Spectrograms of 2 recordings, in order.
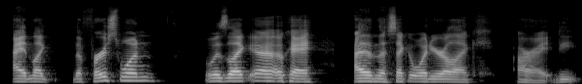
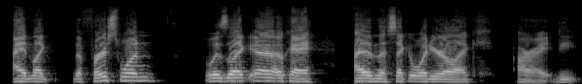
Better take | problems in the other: first | distortion; slight; 5% of the sound clipped

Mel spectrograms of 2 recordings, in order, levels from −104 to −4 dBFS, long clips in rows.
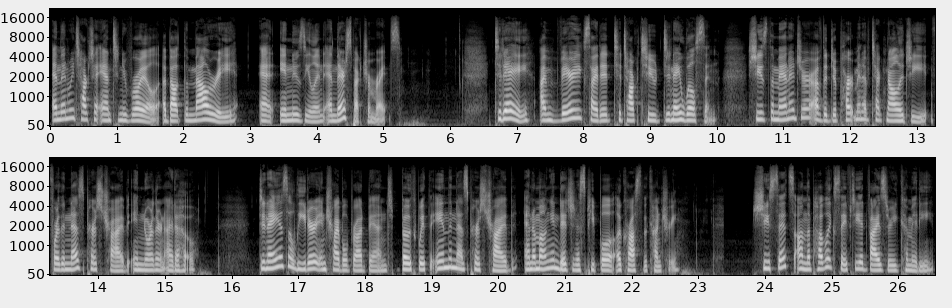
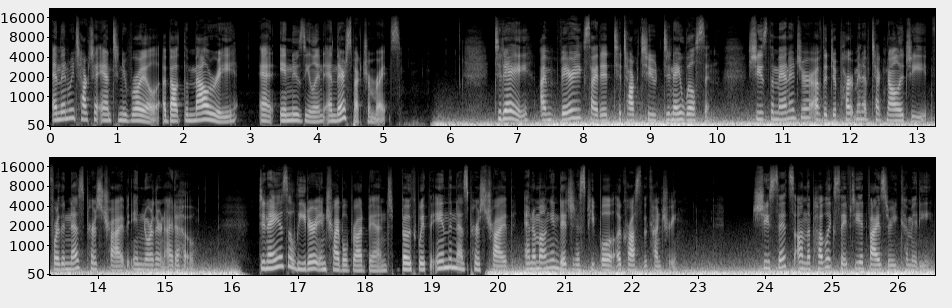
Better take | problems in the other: first | low rumble; noticeable; from 6 to 16 s and from 20 s on; 10 dB below the speech

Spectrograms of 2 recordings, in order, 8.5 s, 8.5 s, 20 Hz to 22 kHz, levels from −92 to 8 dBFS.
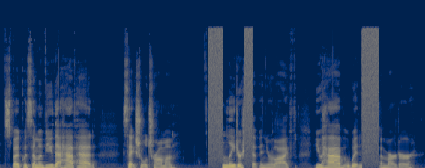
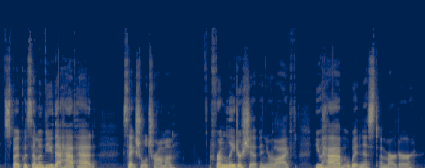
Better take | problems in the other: second | audio cutting out; filled with static; at 4 s, at 5 s and at 7 s

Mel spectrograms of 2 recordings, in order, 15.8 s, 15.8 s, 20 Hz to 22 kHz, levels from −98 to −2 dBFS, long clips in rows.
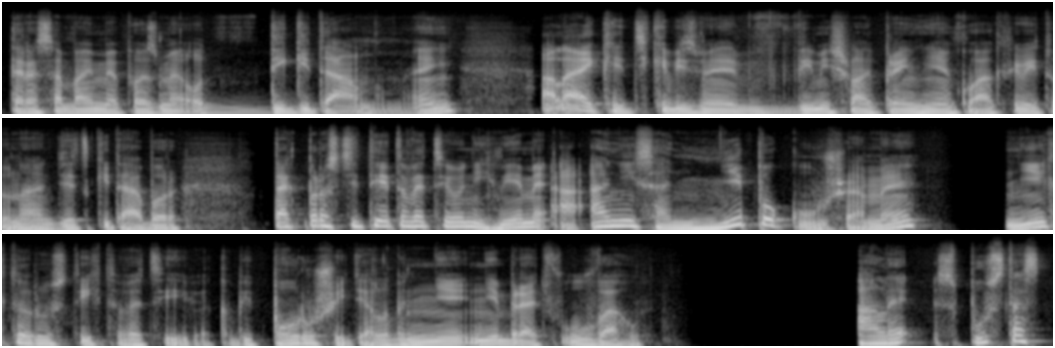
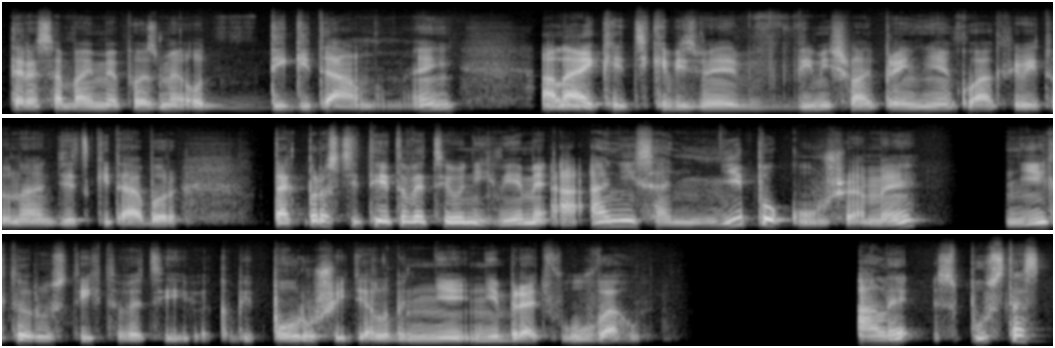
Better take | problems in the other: first | thin; very; fading below 300 Hz

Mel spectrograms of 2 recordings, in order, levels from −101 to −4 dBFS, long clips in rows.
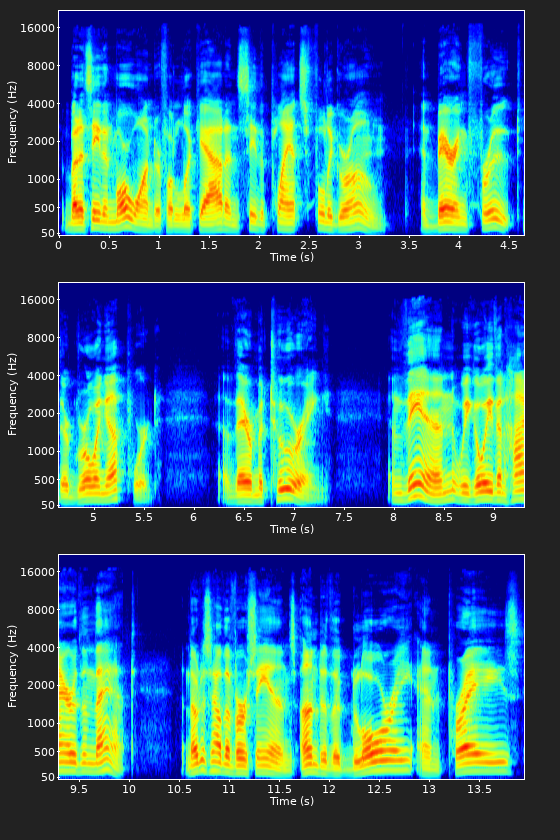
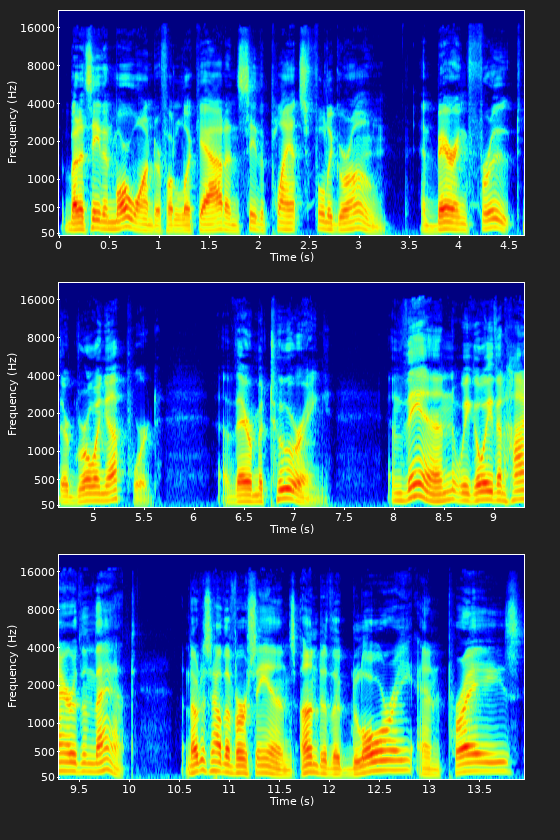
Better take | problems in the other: second | thin; very slightly; fading below 300 Hz

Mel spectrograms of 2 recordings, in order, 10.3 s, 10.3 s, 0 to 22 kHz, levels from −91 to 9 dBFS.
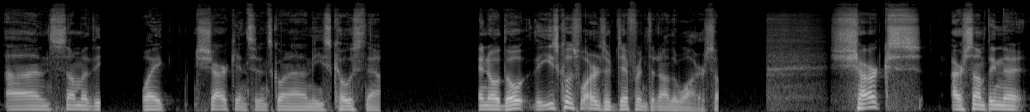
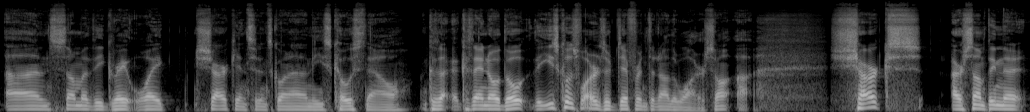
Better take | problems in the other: second | audio cutting out; at 1 s, at 4 s for 1 s and at 7 s

